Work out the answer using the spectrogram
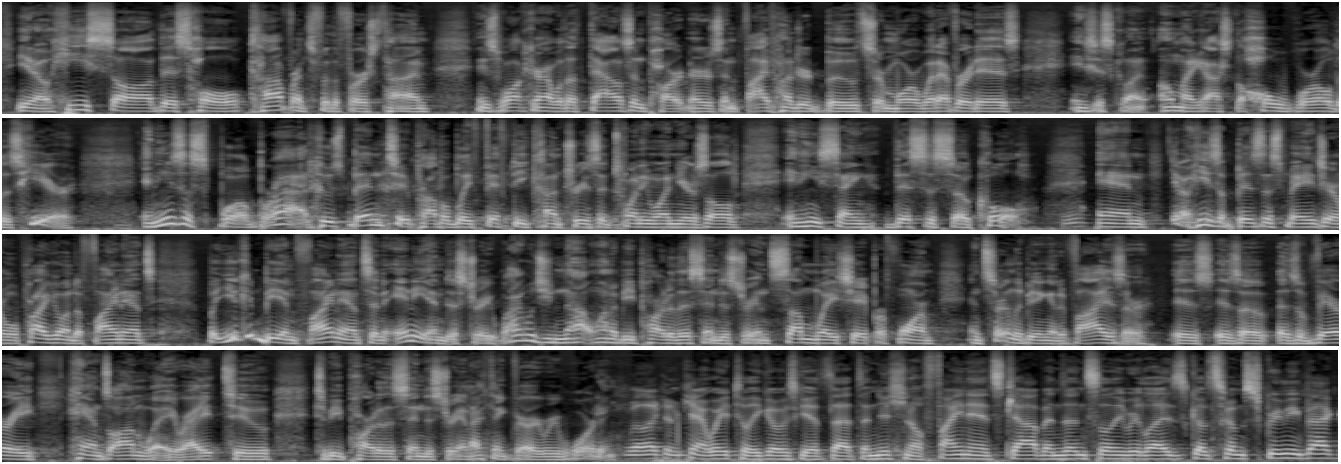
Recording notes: At the Signature Conference held in Las Vegas earlier this month.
